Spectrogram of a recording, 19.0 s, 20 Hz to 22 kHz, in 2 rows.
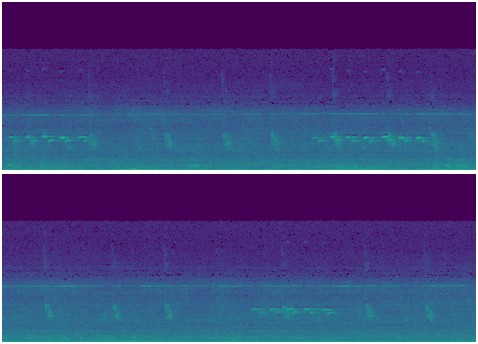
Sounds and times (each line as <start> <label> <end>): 0.0 birds are singing 18.9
